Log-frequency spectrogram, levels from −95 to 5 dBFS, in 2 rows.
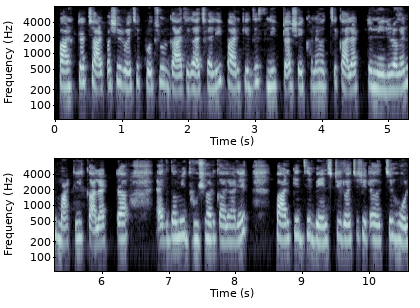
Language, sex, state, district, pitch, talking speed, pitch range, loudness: Bengali, female, West Bengal, Jhargram, 225 Hz, 170 wpm, 210-240 Hz, -17 LUFS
